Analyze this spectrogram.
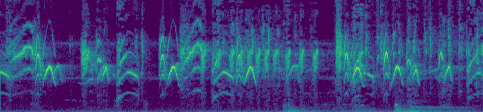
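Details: Olive-backed sunbird lure call used for trapping: rapid high, thin chirps with arched, bouncing notes, packed into bursts with short gaps, plus a few low thumps near the end.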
